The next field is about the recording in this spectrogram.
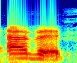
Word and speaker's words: Evette: Before the break, we were talking to the Lieutenant Governor of South Carolina, Pamela Yvette. Uh, I hope I'm not butchering your, your, your name, um, Lieutenant Governor. it's Evette.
